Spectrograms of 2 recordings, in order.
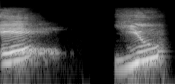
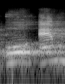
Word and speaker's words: ओम: English में समझे तो ओम कैसे बोला जाता है, तो AUM। ज्यादातर लोग जो ओम बोलते हैं तो OM बोलते हैं, मगर ओमकार का प्रॉपर प्रोनाउंसिएशन है AUM।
